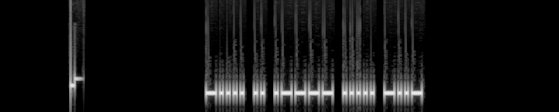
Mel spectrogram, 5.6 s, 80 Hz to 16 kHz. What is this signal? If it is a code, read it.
Morse code, heard as a keyed tone, about 36 wpm, 690 Hz. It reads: 6I15X
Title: Code Groups - 5 Letter:Numbers - 35wpm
